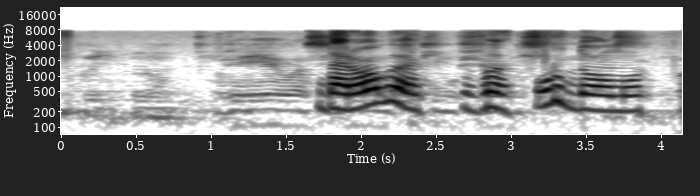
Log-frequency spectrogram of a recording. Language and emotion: Russian, neutral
